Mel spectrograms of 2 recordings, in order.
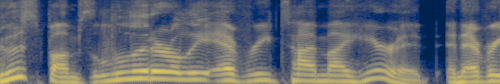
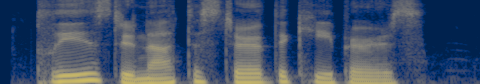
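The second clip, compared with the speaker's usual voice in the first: mock robotic announcer voice, lower and quieter; 5 semitones lower, 4 dB quieter than usual. Quoting a game's warning about the keepers: imitating electronic announcement voice. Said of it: "the voice for the electronic thing".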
